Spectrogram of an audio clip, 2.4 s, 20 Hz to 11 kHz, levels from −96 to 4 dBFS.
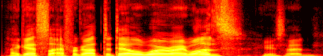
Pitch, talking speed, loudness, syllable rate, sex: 145 Hz, 270 wpm, -15 LUFS, 6.0 syllables/s, male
